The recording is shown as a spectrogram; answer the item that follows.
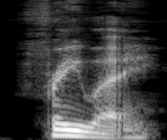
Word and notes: freeway: Australian English

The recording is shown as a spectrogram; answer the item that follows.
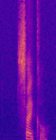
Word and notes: cycle: American English

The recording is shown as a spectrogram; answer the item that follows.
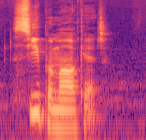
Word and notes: supermarket: British English

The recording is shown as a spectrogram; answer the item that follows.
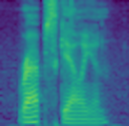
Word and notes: rapscallion: American English

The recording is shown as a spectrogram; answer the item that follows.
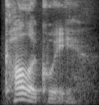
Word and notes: colloquy: American English

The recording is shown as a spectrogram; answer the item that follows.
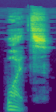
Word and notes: whites: Australian English

